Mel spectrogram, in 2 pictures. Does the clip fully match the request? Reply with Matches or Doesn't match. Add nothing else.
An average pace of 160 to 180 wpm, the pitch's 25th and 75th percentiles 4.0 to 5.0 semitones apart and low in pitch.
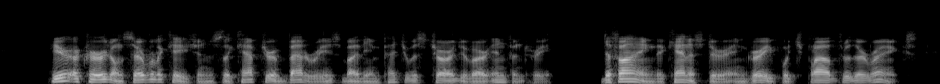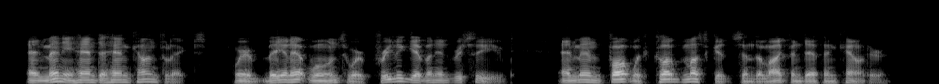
Doesn't match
